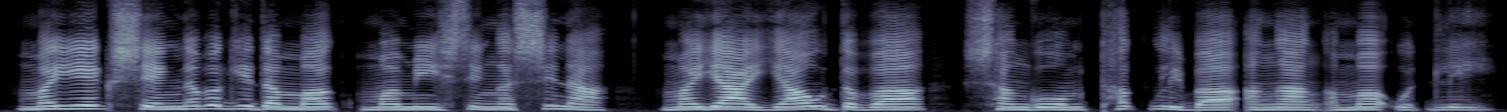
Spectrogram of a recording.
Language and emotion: Manipuri, neutral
